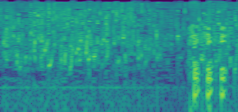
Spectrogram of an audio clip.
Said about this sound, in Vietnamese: Ồ, tớ đang tắm. Lúc khác gọi nhá. Có nghe tiếng nước chảy ấy không?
